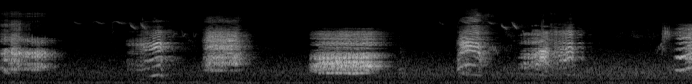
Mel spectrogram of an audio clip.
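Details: Parrot calling with loud, harsh, raspy squawks in bursts of about half a second, some rising and falling, separated by short pauses; a steady faint background hiss.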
